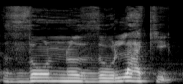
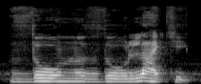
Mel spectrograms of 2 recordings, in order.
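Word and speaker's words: Ντουντουλάκη: And this was the difficult part. So we had the, then n, thun, thun. And then thu again, thu with l, thun, thul, thun, thul. And then a, k, I, aki, with the emphasis on a. So altogether, thun, thulaki.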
